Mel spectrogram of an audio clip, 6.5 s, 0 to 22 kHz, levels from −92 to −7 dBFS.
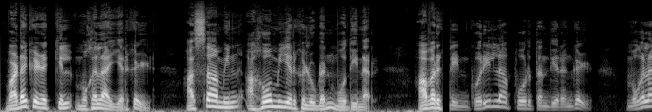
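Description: A speech recording whose input appears to have switched to a poorer device at 4.42 s, likely another microphone. After an 80 ms silence, the sound runs duller to the end at 6.53 s, with nothing above 10.5 kHz, roughly 10 dB quieter, over a faint new background noise.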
